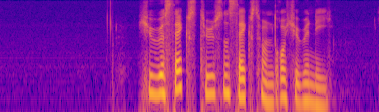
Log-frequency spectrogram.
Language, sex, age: Norwegian, female, 53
